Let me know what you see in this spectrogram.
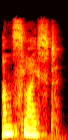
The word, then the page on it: unsliced: British English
